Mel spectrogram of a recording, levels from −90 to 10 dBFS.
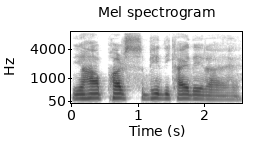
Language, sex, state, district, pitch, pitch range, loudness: Hindi, male, West Bengal, Alipurduar, 130 Hz, 120-140 Hz, -19 LUFS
